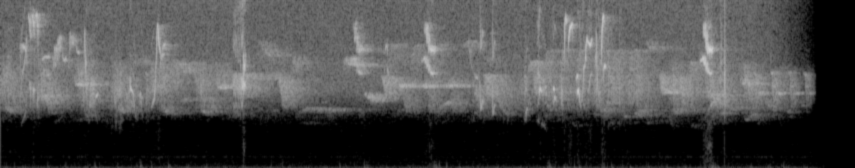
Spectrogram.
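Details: Spotted flycatcher (Muscicapa striata), call.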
